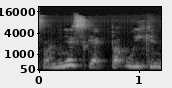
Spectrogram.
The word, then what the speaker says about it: lemniscate: figure eight is that if I pronounce this wrong, lemniscate figure eight, it can help me remember the shape of a lemniscate. This is actually pronounced lemniscate, but we can say lemniscate figure 8.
